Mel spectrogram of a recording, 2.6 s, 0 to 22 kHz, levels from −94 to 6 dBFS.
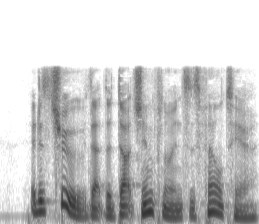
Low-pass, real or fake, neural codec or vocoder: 7.2 kHz; real; none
